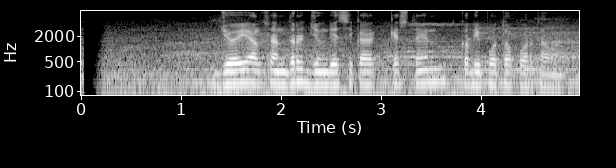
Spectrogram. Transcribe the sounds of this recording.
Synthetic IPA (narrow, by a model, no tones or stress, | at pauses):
d͡ʒɔialɛksandərd͡ʒɨŋdesikakɛst̪ɛnkərdipɔt̪ɔkəwart̪awan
